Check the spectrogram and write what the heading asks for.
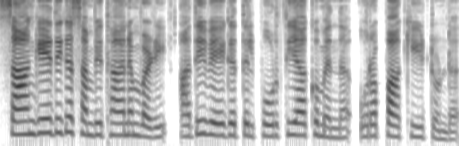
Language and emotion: Malayalam, neutral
